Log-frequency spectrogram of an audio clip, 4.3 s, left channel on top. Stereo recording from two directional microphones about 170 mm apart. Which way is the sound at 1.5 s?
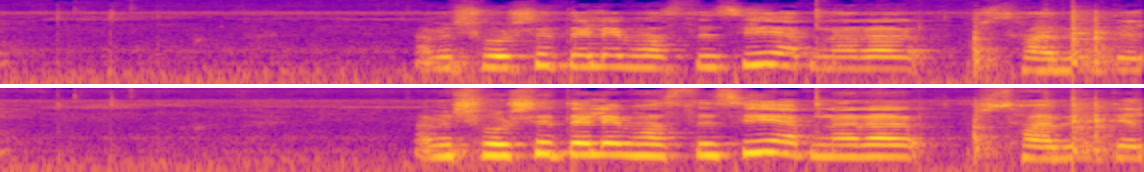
45° right (ahead or behind).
